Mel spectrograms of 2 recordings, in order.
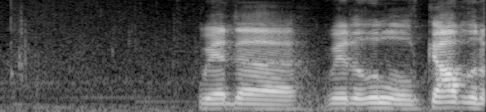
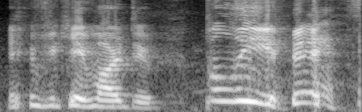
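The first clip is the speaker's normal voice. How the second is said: laughing at own line; cracking up mid-sentence; 5 semitones higher, 8 dB louder than usual. Real, not acted.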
